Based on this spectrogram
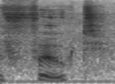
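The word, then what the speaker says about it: Feucht: the fences instead sean fucht i'm thinking that's how you pronounce that f-e-u-c-h-t um we're gonna go with fucht because it sounds like it might be pronounced f-u-k-t which is not something we're going to say here on youtube sean fucht of sean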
